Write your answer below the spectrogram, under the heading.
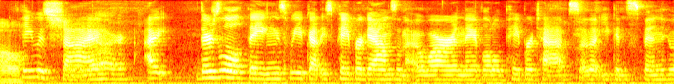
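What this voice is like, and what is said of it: Usual voice. Nothing is said of it.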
